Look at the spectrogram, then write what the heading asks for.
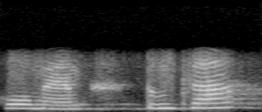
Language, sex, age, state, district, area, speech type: Marathi, female, 18-30, Maharashtra, Ahmednagar, rural, conversation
